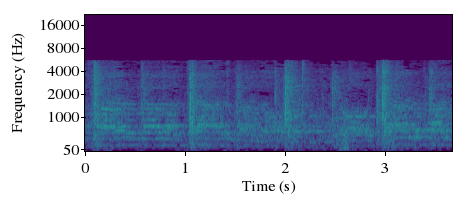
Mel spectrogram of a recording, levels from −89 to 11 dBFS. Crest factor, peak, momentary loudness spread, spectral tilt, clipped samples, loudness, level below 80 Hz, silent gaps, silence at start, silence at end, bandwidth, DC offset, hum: 28 dB; -12 dBFS; 7 LU; -6 dB/octave; under 0.1%; -39 LUFS; -76 dBFS; none; 0 s; 0 s; 5.8 kHz; under 0.1%; none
